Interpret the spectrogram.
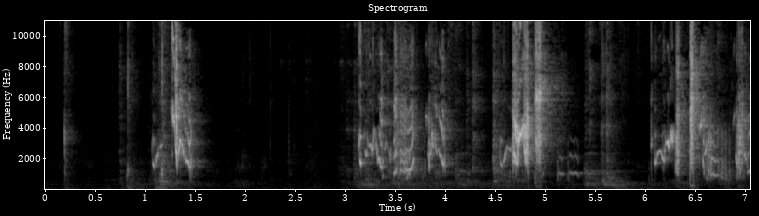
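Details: Pet budgerigar chirping indoors: bursts of harsh, scratchy warbled chatter with squawks, given in short clusters separated by pauses of one to two seconds.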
